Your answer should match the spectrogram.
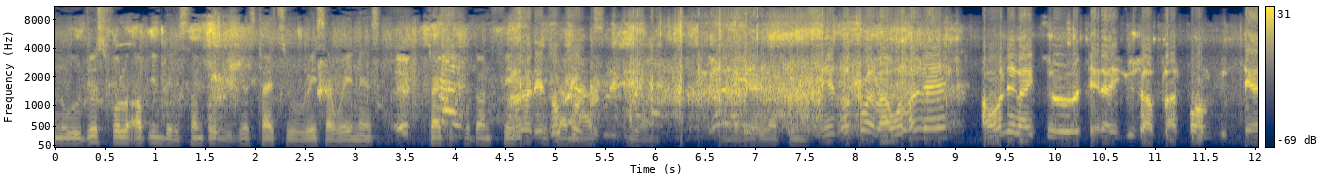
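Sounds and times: man talking over a phone line: 0.0 - 6.0, 6.7 - 12.0.

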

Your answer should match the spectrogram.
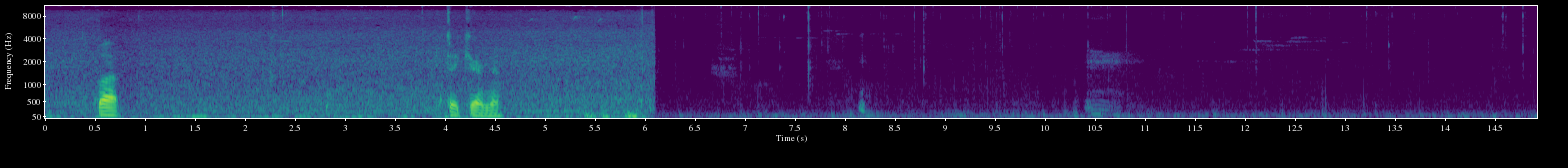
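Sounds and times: campfire crackling: 0.0 - 14.9.

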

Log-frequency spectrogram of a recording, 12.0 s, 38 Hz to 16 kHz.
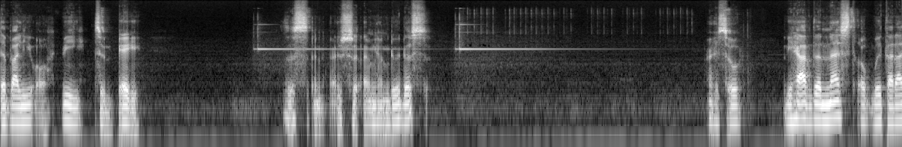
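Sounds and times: high chime tone: 3.4 - 5.3, 6.0 - 8.9
faint high ticking: 6.1 - 10.0.

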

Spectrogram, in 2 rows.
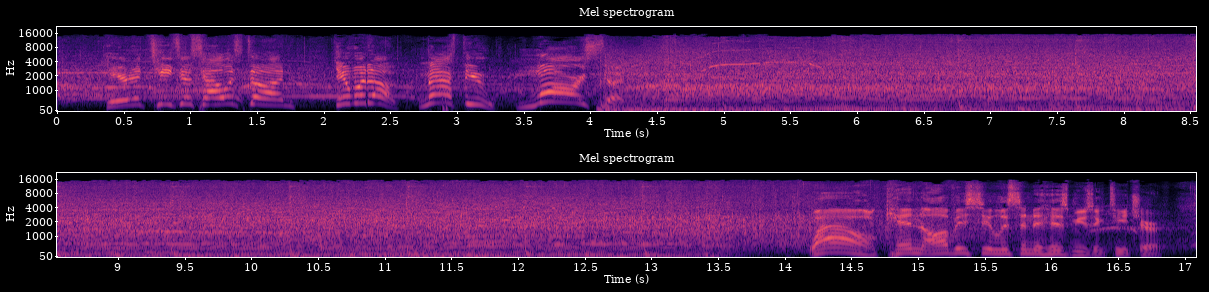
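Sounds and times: audience applause: 0.0 - 15.9
walk-on music: 5.3 - 13.8.

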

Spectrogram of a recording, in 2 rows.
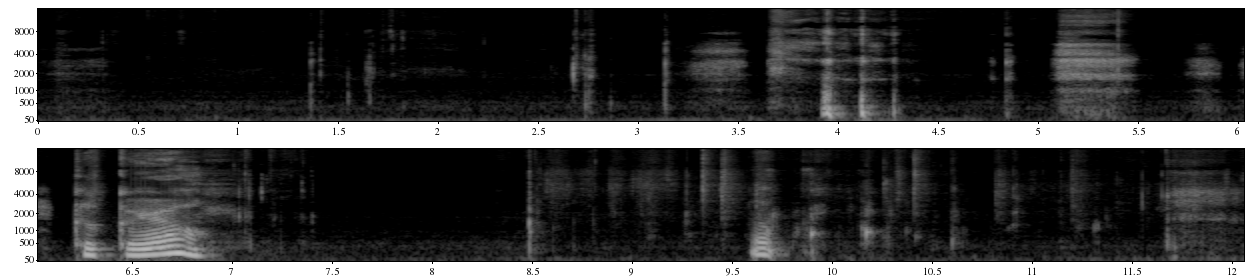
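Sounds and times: dog claws clicking on tile: 8.5 - 11.5.

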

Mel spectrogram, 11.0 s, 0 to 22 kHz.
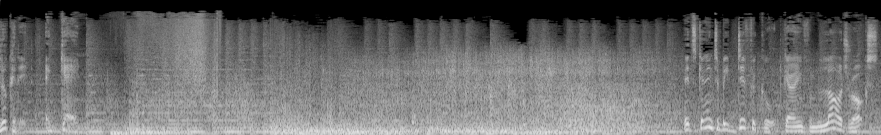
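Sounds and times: background music: 0.0 - 11.0
quarry blast boom: 1.4 - 8.4
rock sliding rumble: 1.6 - 9.7.

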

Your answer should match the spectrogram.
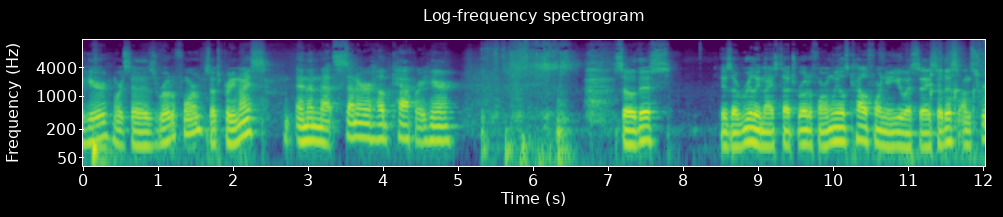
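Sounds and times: person breathing softly: 5.1 - 7.2.

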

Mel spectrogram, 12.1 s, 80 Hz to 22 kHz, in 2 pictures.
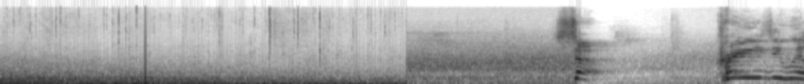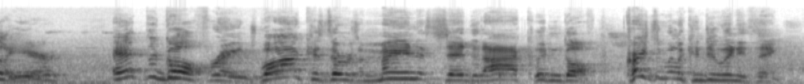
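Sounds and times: explosion and fire rumble: 0.0 - 3.1.

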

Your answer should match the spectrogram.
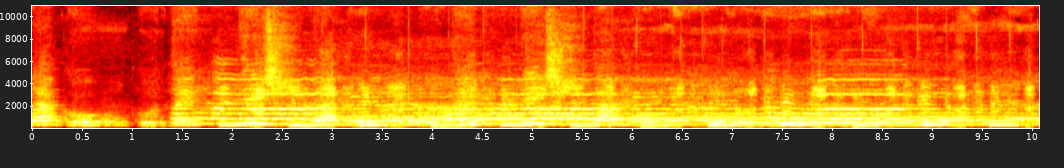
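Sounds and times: children's choir singing a cappella: 0.0 - 10.0.

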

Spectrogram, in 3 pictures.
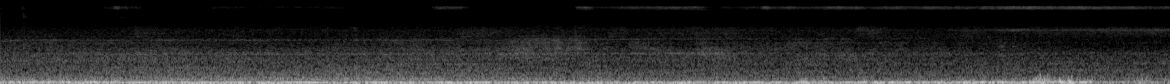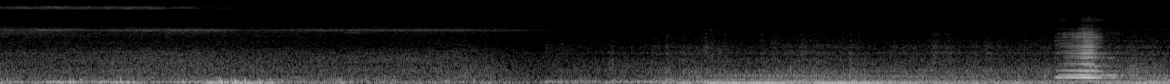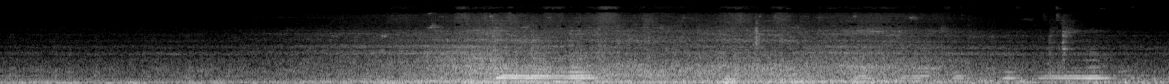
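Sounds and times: train rumbling on rails: 0.0 - 35.0
train horn: 22.2 - 23.6, 27.7 - 30.0, 31.8 - 35.0.

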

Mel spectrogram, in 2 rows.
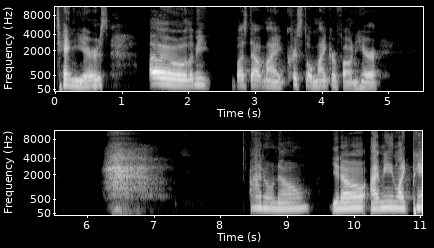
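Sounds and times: man sighing: 6.2 - 7.3.

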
